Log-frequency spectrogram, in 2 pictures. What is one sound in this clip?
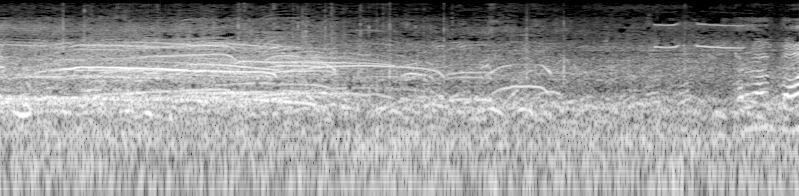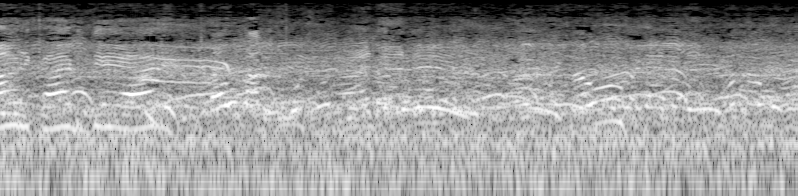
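A large outdoor crowd shouts and cheers in a steady din.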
